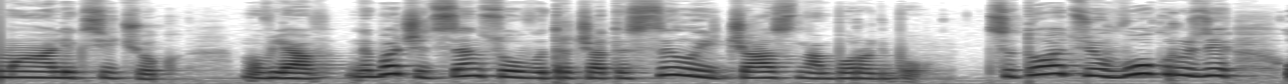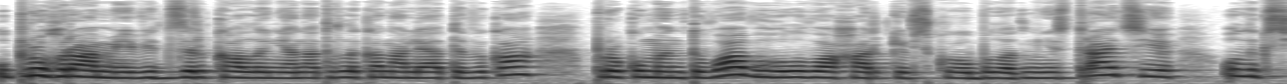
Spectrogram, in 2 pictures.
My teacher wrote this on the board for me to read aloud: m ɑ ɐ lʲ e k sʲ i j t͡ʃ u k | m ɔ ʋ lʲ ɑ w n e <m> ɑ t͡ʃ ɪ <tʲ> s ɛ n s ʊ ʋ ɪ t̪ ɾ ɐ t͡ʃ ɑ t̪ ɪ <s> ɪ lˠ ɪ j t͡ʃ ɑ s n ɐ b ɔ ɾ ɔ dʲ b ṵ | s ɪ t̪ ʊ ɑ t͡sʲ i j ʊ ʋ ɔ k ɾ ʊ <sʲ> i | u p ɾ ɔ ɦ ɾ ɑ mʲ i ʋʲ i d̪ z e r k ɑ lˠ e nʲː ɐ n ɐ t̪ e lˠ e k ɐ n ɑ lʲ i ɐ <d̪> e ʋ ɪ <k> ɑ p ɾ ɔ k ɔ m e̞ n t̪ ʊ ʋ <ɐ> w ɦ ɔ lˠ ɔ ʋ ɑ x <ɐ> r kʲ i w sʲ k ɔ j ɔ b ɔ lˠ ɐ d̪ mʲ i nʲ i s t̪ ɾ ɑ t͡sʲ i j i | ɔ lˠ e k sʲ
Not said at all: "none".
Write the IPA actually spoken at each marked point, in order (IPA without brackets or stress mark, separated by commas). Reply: b, tʲ, s, zʲ, t̪, k, ɑ, ɑ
